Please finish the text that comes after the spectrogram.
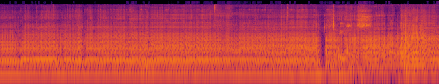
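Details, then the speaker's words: Stepper motor under closed-loop PID control driven from a Raspberry Pi Pico test code: a steady even buzzing hum with clean overtones and no skips or stutters, normal stepping. "in any case just based on that sound you should be able to hear that this um stepper motor is working"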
